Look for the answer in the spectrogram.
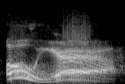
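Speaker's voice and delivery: loud, high wrestler-style cry; big excited yell of agreement; enthusiastic shout. Shown as a demonstration. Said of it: "an agreement of enthusiasm and excitement".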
